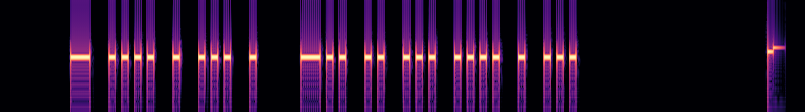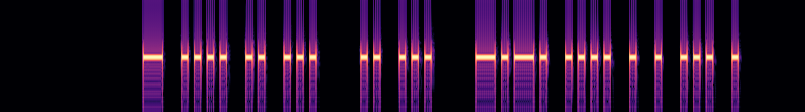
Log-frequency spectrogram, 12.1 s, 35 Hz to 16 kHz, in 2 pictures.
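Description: A steady mid-pitched tone keys on and off in rapid Morse code dots and dashes at 25 words per minute, sending two quick runs of characters separated by a short gap with a single click, with no voices.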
